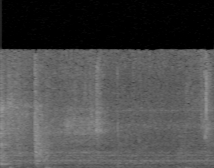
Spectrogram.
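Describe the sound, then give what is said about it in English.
A faint door makes a few brief knocks and rattles, spaced out over a steady low background hiss. No one speaks. “Like you said, it's the door, huh?”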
